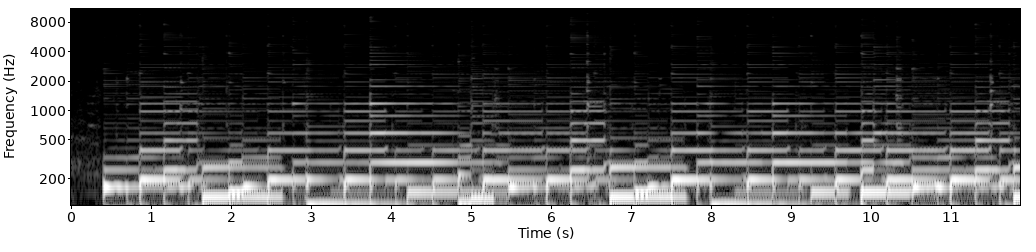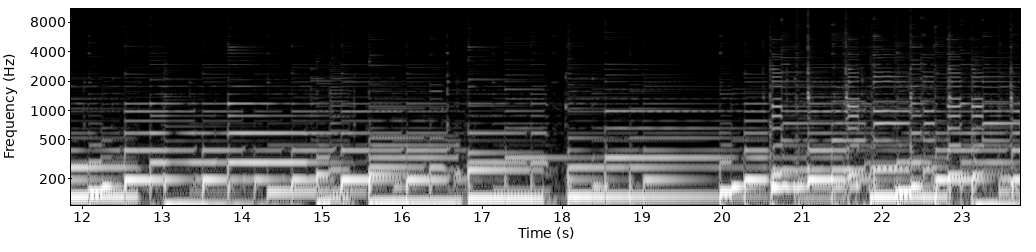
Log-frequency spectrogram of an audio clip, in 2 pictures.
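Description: Acoustic guitar music, a continuous run of plucked and strummed notes starting about half a second in, with a short drop-out a few seconds before the end.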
